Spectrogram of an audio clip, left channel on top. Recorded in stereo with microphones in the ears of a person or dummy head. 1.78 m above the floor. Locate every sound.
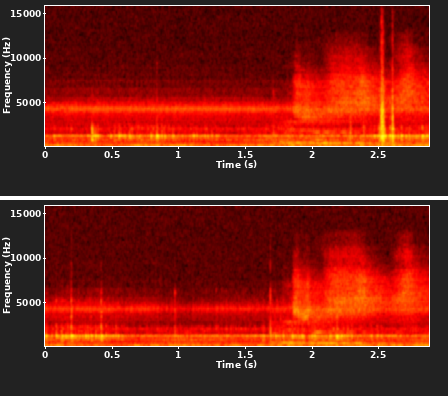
1.7 s a woman speaking: 25° right (ahead or behind), 1.4 m; by 2.8 s 10° right (ahead or behind), 1.7 m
